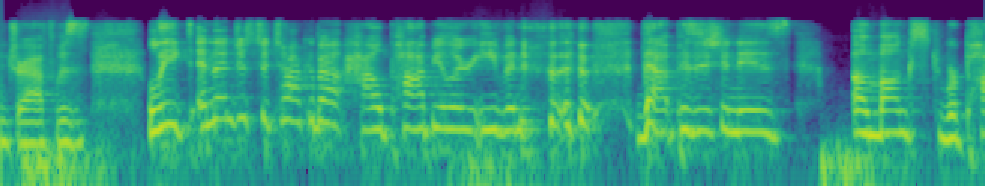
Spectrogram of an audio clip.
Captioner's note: laugh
